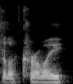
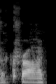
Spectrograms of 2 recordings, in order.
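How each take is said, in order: First: The final x is left silent. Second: The final x is pronounced aloud. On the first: The speaker calls it right. "instead of LaCroix" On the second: The speaker calls it wrong. "you keep on saying LaCroix"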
